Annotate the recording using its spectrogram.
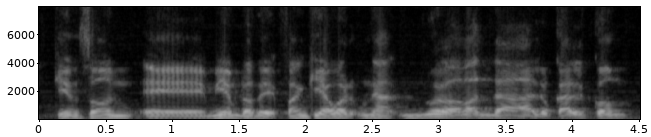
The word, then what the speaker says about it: Funky Hour: Eh, no sé si la pronunciaré bien, ahí nos dirán ellos. Funky Hour, ¿está bien? – Perfecto.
